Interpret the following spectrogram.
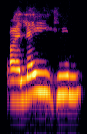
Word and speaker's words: عليهم: अलैहिम, lay not li, ये ले, अलैहिम यौमी, it's यौ not यौमी, यौमी, यौमी युहयी, युहयी, युहयी युमीतु, युमीतु, युमीतु।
